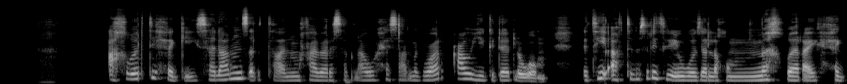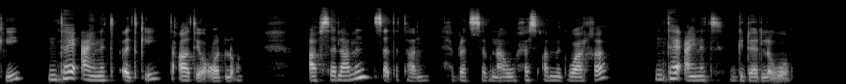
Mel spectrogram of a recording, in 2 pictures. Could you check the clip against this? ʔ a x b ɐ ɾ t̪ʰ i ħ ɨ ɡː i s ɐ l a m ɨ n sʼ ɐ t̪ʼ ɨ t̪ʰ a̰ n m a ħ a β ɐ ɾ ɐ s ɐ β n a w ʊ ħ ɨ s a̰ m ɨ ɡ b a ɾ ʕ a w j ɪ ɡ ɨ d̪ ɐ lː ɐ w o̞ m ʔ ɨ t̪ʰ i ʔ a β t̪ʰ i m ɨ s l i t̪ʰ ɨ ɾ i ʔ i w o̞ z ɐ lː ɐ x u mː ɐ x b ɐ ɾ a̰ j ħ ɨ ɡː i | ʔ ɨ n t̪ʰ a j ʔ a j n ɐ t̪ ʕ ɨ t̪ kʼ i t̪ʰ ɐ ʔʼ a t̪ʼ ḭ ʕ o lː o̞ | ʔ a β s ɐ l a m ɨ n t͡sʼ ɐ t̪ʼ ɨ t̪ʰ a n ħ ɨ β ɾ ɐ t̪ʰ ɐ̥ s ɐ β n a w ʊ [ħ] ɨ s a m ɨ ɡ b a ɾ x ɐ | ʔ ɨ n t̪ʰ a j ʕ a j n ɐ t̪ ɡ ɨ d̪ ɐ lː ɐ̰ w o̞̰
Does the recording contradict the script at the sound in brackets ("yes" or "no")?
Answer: no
